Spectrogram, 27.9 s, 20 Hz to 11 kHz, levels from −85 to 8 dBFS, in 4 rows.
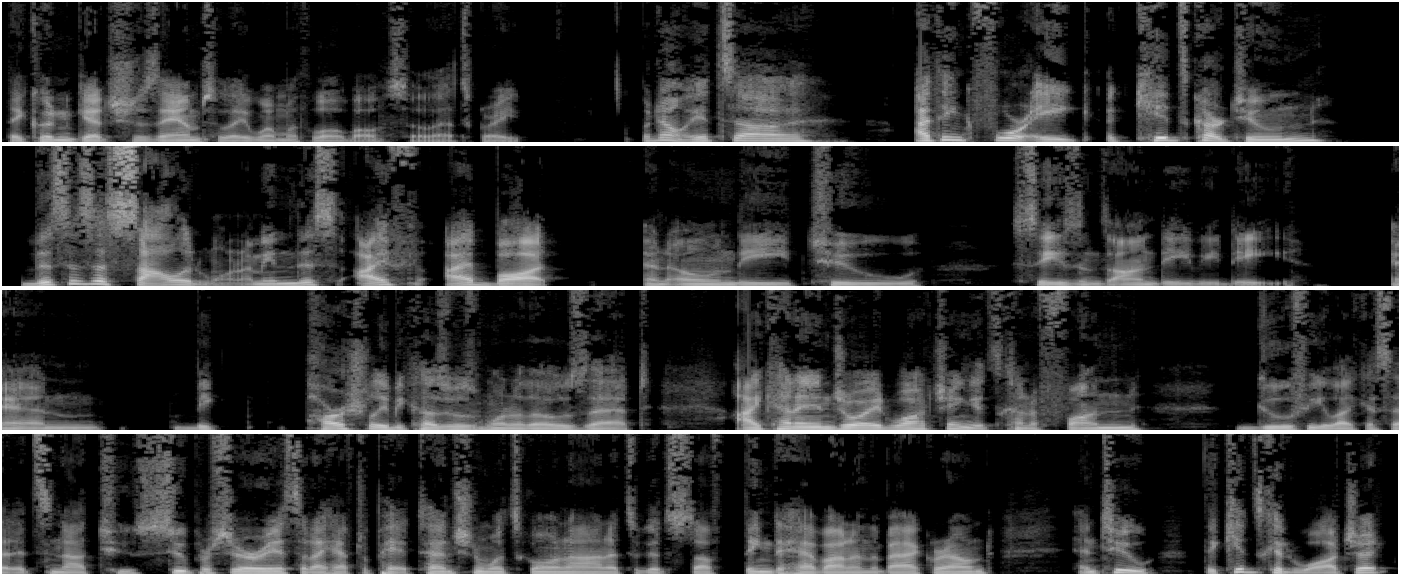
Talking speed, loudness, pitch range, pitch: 210 wpm, -22 LUFS, 100-140 Hz, 115 Hz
